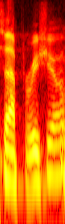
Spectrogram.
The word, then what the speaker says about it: Aparicio: And Luis Apprecier, I can't even say his name. Lu, Luis Luis Aparicio.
